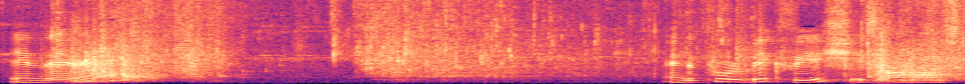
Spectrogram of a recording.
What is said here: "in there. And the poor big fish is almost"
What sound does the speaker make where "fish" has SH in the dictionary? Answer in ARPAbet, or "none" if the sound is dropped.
SH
